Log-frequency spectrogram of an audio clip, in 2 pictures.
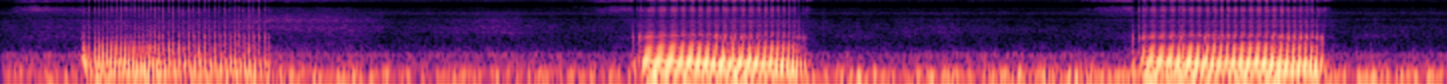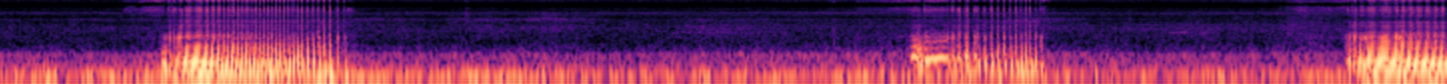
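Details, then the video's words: Chihuahua exhausted after camping, sleeping and snoring: six loud rasping snores, each close to a second long, coming roughly every three seconds over a low steady background hiss. "#치와와 #강아지 코골이"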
